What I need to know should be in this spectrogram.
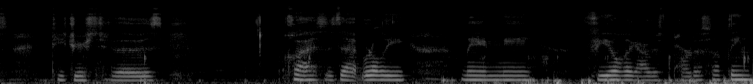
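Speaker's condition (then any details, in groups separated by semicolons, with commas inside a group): Cerebral palsy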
